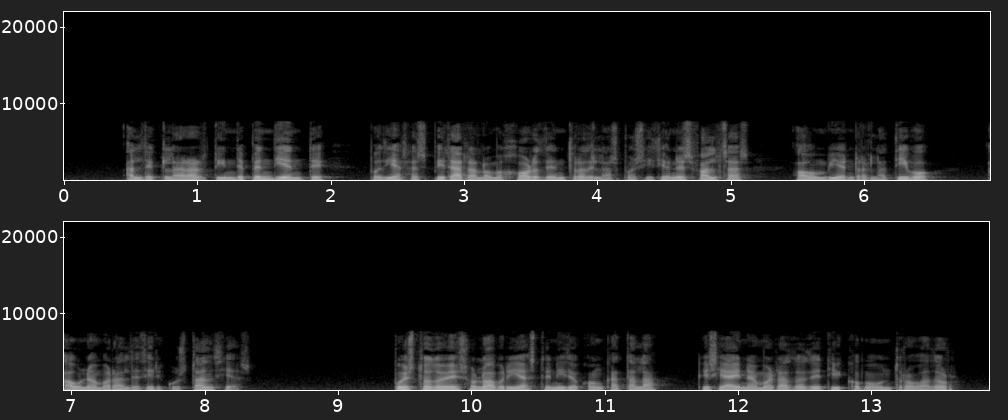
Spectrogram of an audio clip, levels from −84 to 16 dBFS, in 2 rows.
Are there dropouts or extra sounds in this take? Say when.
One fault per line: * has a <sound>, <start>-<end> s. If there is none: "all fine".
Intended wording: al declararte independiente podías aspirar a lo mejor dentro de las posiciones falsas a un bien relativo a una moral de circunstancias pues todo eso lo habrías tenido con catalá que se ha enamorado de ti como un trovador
all fine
